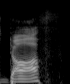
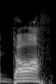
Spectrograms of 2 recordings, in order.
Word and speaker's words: Daith: at the beginning, but a lot of people like to pronounce this as Daith. I refuse to do that for various different reasons because it is spelled D-A-I-T-H. That does not make a Daith sound. I'm sorry. I know the guy that invented it claims that's how it's supposed to be pronounced, but no.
